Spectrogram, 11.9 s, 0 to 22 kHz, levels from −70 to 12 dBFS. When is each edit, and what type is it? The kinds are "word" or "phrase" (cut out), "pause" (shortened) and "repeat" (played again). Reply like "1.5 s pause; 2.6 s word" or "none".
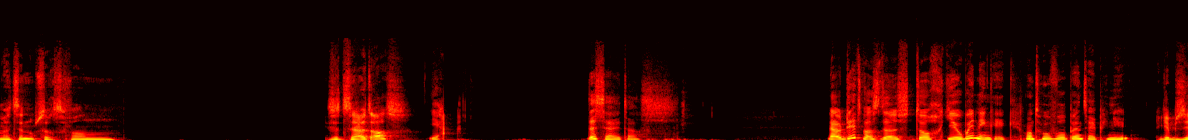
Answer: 9.9 s phrase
